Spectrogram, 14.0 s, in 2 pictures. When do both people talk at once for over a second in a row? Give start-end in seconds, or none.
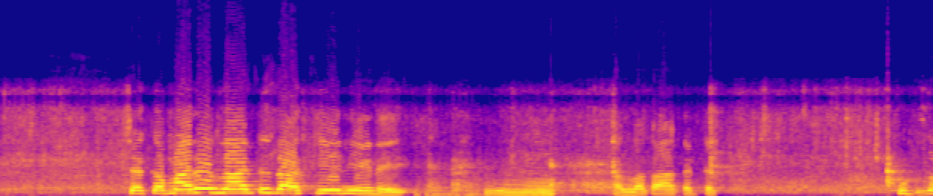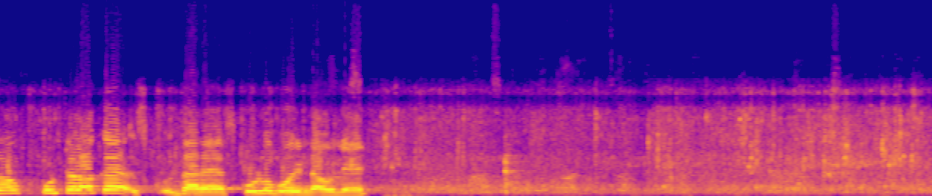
1.0-3.0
